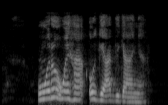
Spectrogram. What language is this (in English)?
Igbo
